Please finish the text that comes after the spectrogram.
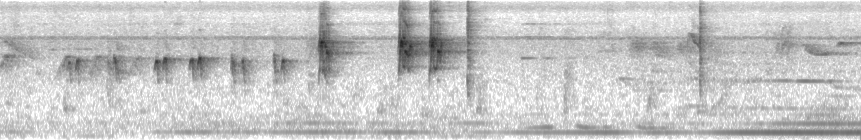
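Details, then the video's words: Kutilang emas or cucak emas kept in an aviary, giving a lure call: a run of short, bright chirped notes, then louder sharp notes and scattered softer calls, over a steady low hum. "KUTILANG EMAS \ CUCAK EMAS SUARA PIKAT GACOR"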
